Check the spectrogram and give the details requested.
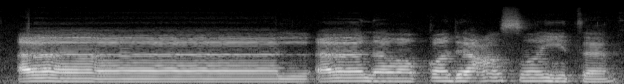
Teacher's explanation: Jadi al-ana panjangnya sampai 6 harokat. Tapi ringan aja, ringan. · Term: mat lazim mukhaffaf harfi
